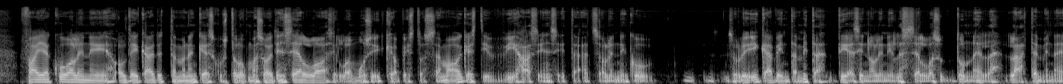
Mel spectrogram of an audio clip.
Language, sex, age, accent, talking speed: Finnish, male, 30-49, native, 175 wpm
